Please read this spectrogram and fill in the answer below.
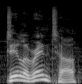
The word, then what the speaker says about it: de Renta: You also know that in 2002, De Renta, I think I said that right, yeah.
